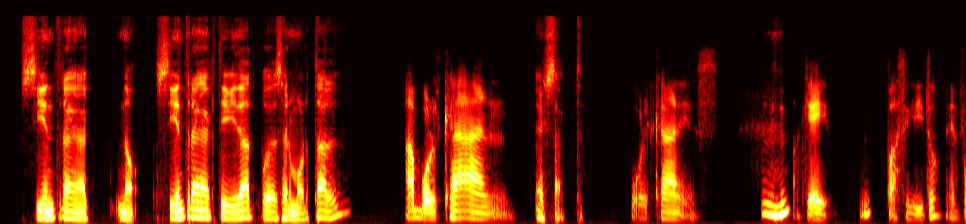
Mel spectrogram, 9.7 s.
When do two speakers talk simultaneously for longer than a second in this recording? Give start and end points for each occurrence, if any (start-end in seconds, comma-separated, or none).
none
